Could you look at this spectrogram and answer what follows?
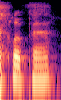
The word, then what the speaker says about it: Clopin: Yeah, Clopin.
